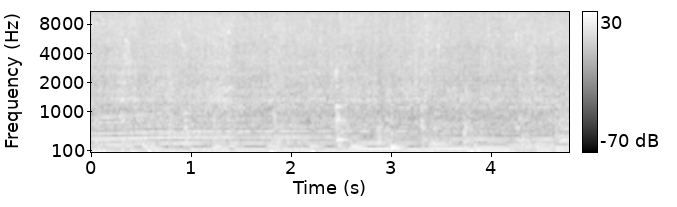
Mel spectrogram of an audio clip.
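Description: Masala paste for a chicken kharda and gravy frying in a pan over a high gas flame, giving a loud, steady sizzle and crackle with low hum throughout and no talking.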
